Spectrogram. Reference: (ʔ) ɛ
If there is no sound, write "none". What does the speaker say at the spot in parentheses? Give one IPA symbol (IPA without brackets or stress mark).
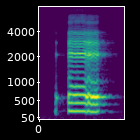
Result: ʔ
